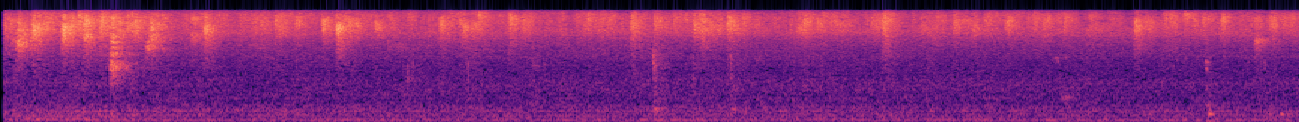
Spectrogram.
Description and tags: Shower running lightly
A sound effect of shower water running lightly
drip, dripping, drops, light, lightly, rain, running, shower, showering, water, wet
